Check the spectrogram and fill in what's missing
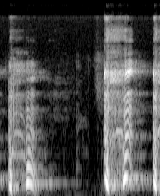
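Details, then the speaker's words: Adult imitating a closed-mouth cough from a tickling throat sensation, kept closed because cold air worsens the tickle: three short, muffled, voiced bursts; homoeopathic cough-type demonstration (Rumex). "तो इसकी वजह से वो मुंह बंद करके खांसता है, ऐसे करके"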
